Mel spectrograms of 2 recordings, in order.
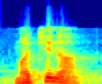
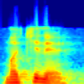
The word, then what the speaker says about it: makine: Makina değil makine.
